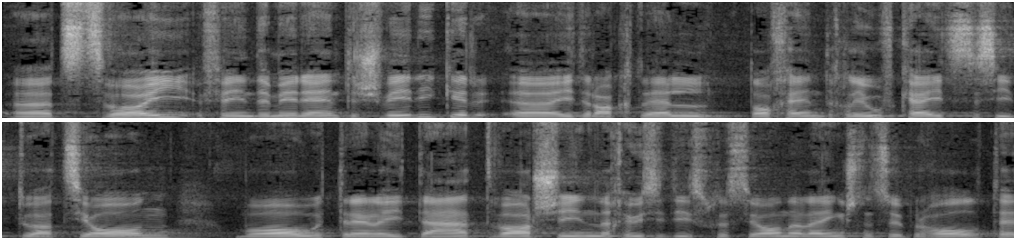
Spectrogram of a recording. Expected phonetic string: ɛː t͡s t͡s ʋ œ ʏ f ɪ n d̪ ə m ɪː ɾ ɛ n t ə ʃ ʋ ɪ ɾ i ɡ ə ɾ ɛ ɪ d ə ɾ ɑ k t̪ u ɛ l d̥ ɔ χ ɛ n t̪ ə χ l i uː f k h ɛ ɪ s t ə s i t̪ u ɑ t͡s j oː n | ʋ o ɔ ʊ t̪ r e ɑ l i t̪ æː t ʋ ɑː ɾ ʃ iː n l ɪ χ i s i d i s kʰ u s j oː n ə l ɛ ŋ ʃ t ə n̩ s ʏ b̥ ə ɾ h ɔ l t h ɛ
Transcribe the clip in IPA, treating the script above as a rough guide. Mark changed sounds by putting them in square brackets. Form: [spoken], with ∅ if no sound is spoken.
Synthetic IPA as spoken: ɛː t͡s t͡s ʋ œ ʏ f ɪ n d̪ ə m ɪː ɾ ɛ n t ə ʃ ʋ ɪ ɾ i ɡ ə ɾ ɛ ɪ d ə ɾ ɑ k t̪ u ɛ l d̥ ɔ χ ɛ n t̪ ə χ l i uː f k h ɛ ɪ [t͡s] t ə s i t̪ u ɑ t͡s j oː n | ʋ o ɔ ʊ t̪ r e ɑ l i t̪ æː t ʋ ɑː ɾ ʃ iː n l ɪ χ [y] s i d i s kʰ u s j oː n ə l ɛ ŋ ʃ t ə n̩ s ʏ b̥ ə ɾ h ɔ l t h ɛ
